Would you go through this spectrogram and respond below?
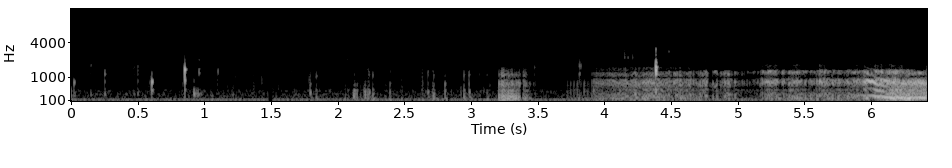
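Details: Faint clicks then rising liquid gurgling and bubbling rumbles through the gut after drinking a liter of milk and a liter of prune juice; loud hyperactive bowel sounds of an upset stomach.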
